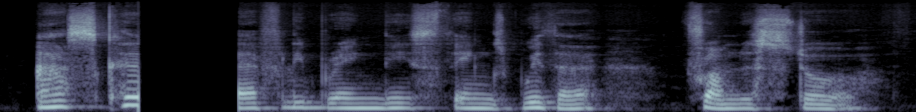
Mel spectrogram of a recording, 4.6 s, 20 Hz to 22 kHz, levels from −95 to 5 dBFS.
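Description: The input feed to the recorder was most likely interrupted for a moment, by a loose connection, a dropped link or a brief mute, while writing carried on with silence, producing an audio dropout to silence in this speech clip. From 0.69 s to 1.19 s, roughly half a second, the speech cuts off abruptly and resumes mid-flow. The gap is silent with no room tone underneath, and whatever was said during it is lost.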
